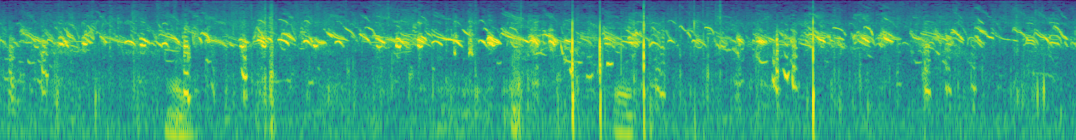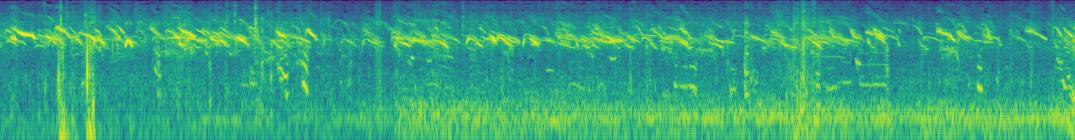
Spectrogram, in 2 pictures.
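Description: Soft, continuous clucking and chirping from chickens, including a sick hen that struggles to walk, fairly quiet with occasional faint knocks.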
